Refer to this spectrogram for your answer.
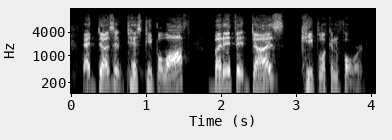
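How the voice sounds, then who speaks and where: A man's raised, projected voice, bright and sharp in tone and animated, with a dry, close sound and no echo. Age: 50s. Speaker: business author and executive. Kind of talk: podcast interview.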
